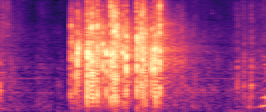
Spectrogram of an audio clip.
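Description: Tarot cards being shuffled: a quick rattling riffle of cards lasting under a second, starting about half a second in.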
